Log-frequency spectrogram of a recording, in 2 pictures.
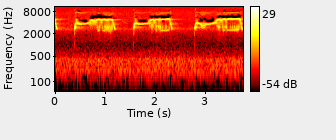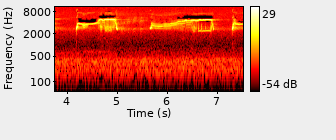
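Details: Young black kite in Kurzeme, Latvia, on 14 July 2023, calling from a branch while the mother brings fish, yet it does not go to feed. Almost continuous series of shrill, quavering whistles, about six cries, each roughly a second long with short gaps.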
